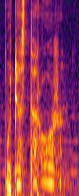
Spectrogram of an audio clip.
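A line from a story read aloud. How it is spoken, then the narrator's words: Whispered. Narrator (Russian): прошептала песчаная буря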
